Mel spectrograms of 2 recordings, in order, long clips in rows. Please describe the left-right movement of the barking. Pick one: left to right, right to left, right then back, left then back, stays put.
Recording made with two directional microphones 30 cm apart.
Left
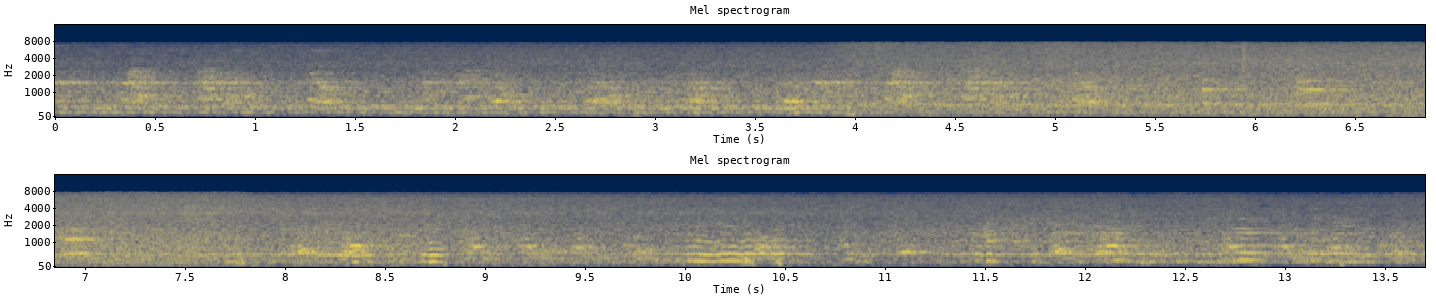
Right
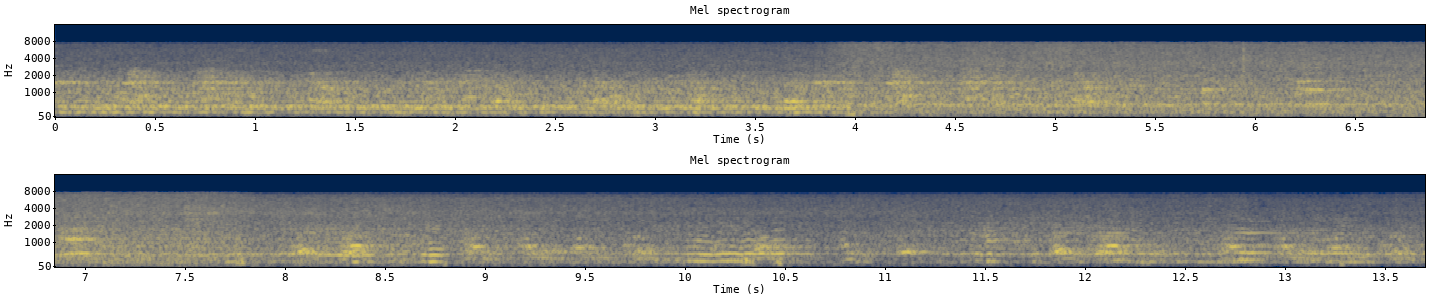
stays put.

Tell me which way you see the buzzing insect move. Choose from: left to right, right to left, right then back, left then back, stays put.
right to left.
